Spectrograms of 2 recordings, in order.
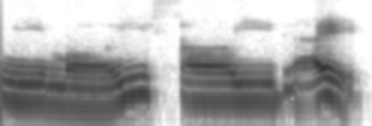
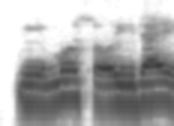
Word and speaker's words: Mimosoideae: latin contoh yang ini bacanya bukan Memories So I Die mimosoideae bukan tapi hanya itu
